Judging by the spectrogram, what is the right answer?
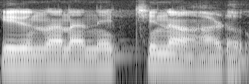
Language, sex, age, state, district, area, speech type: Kannada, male, 18-30, Karnataka, Kodagu, rural, read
